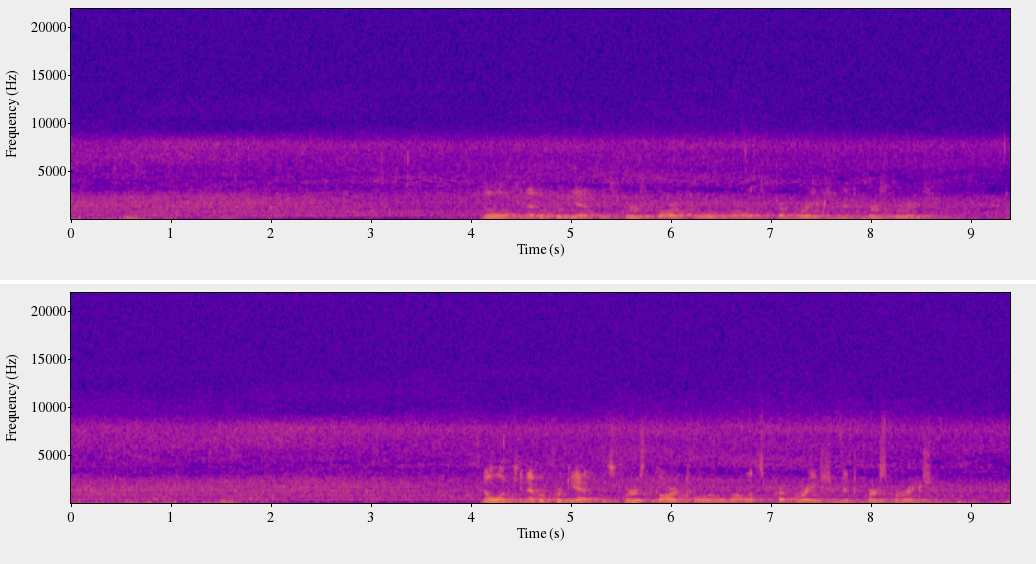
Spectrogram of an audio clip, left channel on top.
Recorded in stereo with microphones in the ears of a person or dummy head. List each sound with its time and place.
4.1 s a man speaking: 35° right (ahead or behind), 2.0 m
